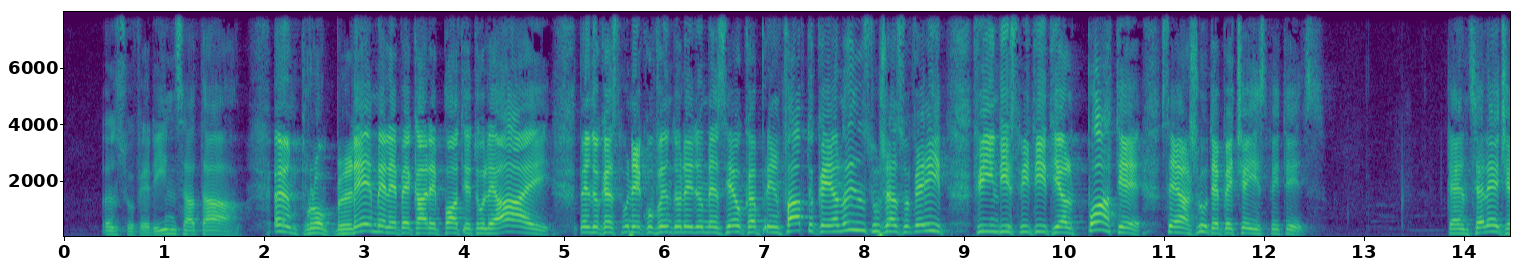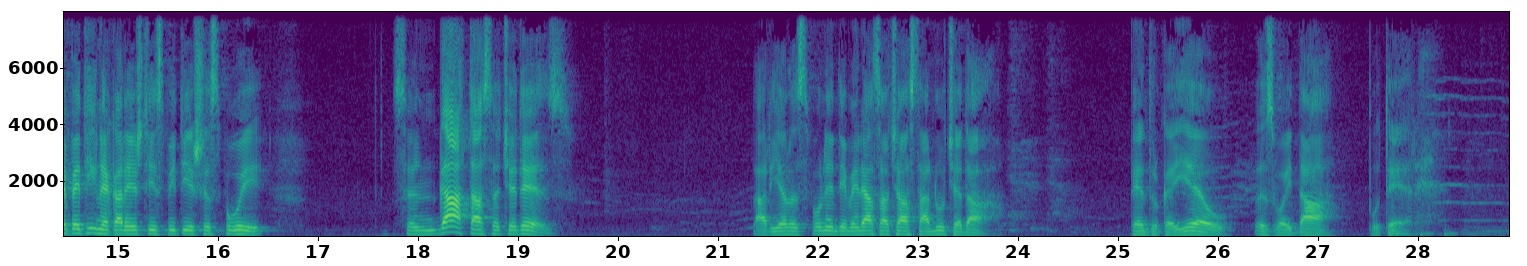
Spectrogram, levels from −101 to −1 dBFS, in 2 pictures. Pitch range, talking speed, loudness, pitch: 125-195 Hz, 130 wpm, -24 LUFS, 150 Hz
